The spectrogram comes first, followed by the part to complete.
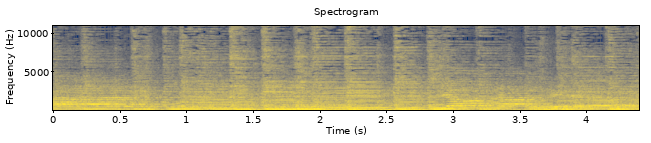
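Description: Acoustic guitar strummed steadily under a male voice singing a melody, a live solo acoustic song through the venue's PA.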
